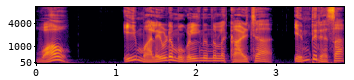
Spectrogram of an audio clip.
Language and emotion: Malayalam, surprised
